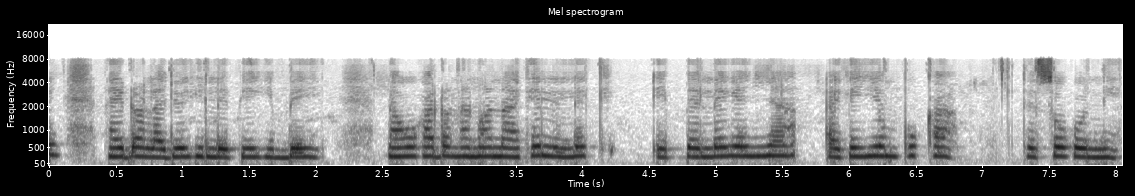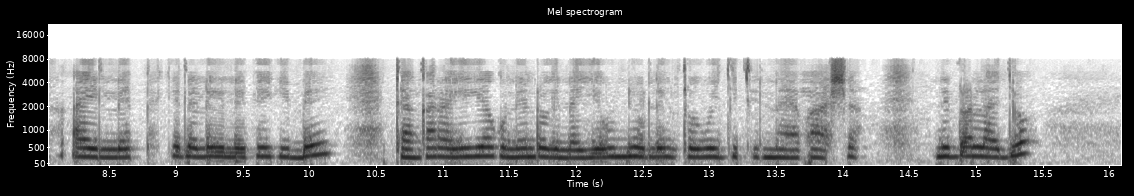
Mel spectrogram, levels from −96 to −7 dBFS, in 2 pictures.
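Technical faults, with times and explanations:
throughout: heavy Opus compression, likely CELT mode near 12 kbps, folds and noise-fills bands, leaving grainy roughness rather than MP3 swirl; nothing above 8.2 kHz.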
